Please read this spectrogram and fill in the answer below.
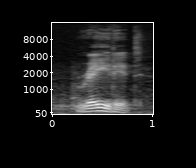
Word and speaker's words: rated: Termina com D ou T? Rate. Sim, termina com T. Então, é o primeiro caso. E vai ficar com som de ID no final. Rated, rated, rated.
